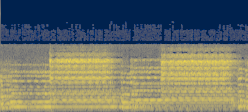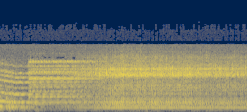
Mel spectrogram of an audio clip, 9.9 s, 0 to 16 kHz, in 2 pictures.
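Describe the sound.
A car engine runs in a 1950 radio drama as the car drives up to a Defense Department storage depot gate: a steady low mechanical hum whose pitch shifts in several steps, then settles into a rougher, noisier drone, with no talk.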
